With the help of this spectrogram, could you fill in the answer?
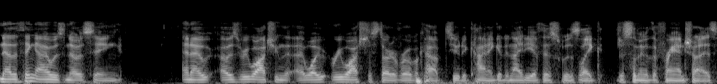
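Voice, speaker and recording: Very fast delivery with fairly even intonation. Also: man, fairly low pitch for a man. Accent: American. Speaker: podcast guest. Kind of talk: casual chat. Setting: remote call.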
